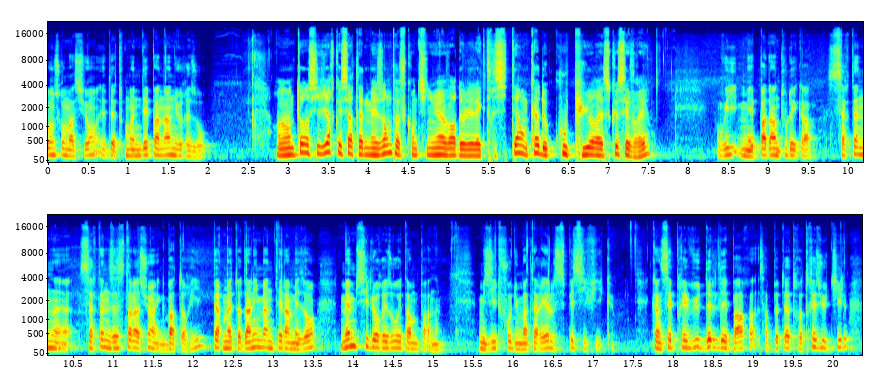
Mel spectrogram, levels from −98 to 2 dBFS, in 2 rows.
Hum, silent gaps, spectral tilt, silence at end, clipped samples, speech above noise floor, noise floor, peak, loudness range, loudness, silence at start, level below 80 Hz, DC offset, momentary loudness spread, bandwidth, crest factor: none; none; -6 dB/octave; 0.1 s; under 0.1%; 30 dB; -51 dBFS; -2 dBFS; 8 LU; -21 LUFS; 0 s; -60 dBFS; under 0.1%; 14 LU; 18.5 kHz; 18 dB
